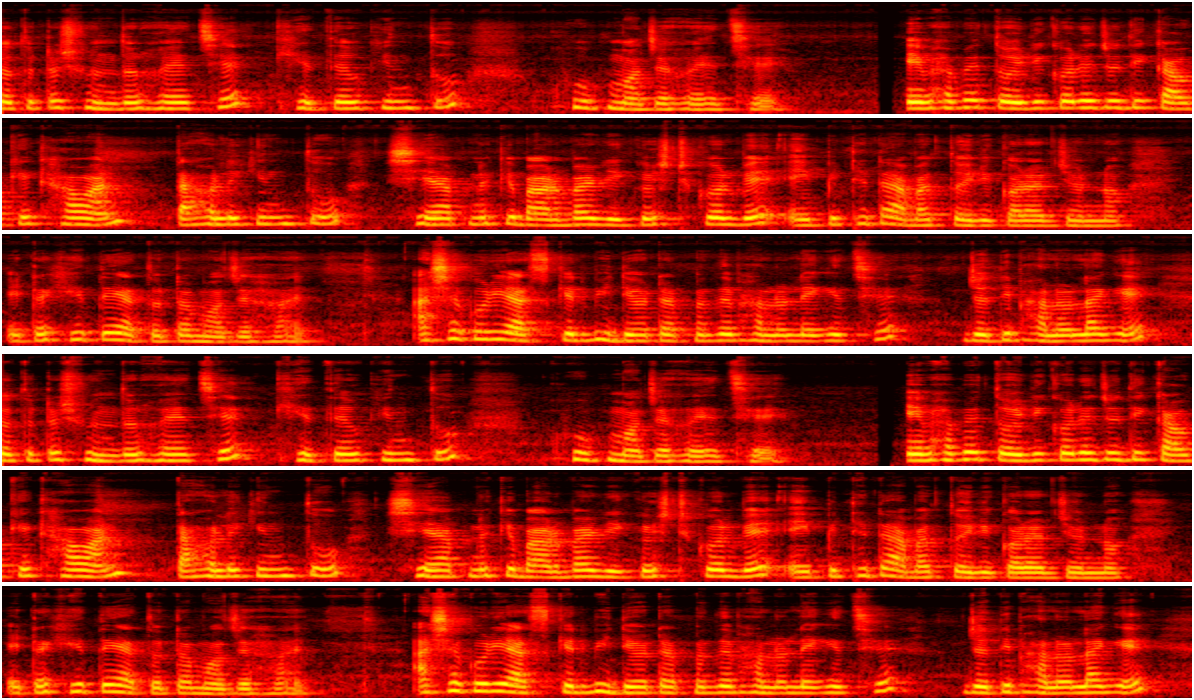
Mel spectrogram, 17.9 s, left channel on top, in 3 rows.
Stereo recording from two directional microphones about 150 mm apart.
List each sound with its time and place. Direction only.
0.0 s speech: 10° right (ahead or behind)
